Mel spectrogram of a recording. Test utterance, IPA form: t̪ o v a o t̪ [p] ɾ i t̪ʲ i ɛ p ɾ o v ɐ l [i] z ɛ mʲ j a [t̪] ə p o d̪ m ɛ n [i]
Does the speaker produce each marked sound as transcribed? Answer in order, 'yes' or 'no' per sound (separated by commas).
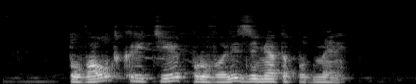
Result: no, yes, yes, no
